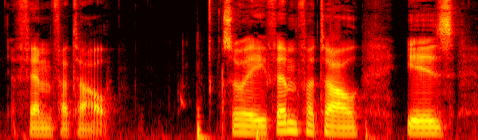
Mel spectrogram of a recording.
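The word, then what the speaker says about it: femme fatale: So the French pronunciation is fam fatal. In English we usually say fem fatal.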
